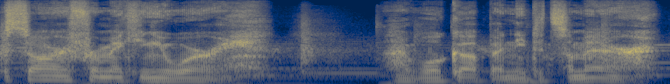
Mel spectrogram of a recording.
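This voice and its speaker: A calm, low-voiced young manager. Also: male voice, fairly quick, faint music behind, full character voice. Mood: apologetic, easygoing. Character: calm, considerate, evasive young man, a team manager. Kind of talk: anime-style video game voice acting.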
